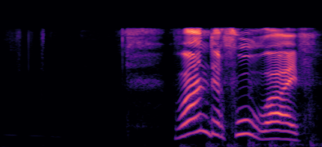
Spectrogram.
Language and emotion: Russian, angry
